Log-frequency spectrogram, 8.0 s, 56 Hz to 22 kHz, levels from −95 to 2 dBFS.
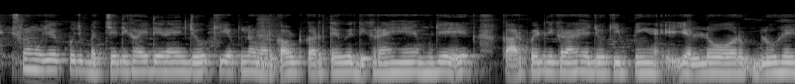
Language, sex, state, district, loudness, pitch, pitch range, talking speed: Hindi, male, Maharashtra, Nagpur, -32 LUFS, 135 Hz, 130-140 Hz, 225 wpm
